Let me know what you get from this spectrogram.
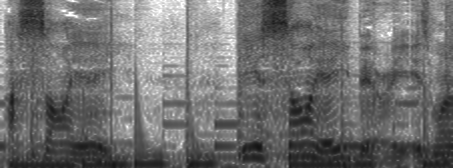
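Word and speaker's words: açaí: of the assai berry what is it it's pronounced assai the asai berry is one of the world's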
